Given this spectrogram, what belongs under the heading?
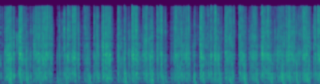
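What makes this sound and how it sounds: Long red acrylic nails scratch quickly over a small star-shaped green porous foam sponge. The result is a dense run of fast, dry scratching bursts with a bright, hissy texture, very little low end and almost no ring after each stroke.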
